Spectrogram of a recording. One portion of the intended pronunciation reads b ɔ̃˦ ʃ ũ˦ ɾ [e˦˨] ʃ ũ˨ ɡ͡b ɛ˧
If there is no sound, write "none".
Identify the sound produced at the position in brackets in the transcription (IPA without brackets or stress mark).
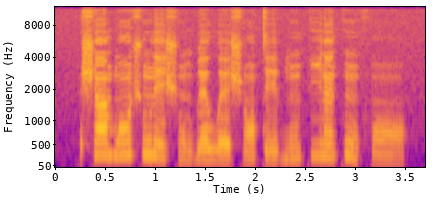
e˧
